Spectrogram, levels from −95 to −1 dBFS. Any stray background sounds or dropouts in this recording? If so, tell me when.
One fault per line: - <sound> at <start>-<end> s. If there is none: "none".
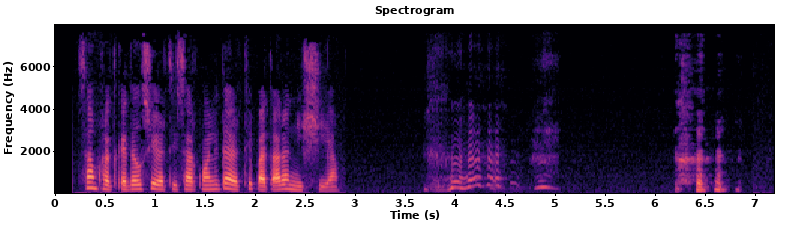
- laugh at 3.7-5.1 s
- laugh at 6.2-6.9 s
